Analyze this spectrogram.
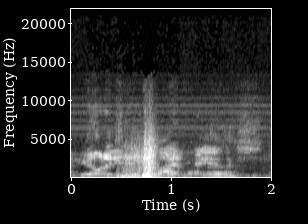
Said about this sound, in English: What's that effect? Oh, it's a heavy chair. We got some construction going on.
